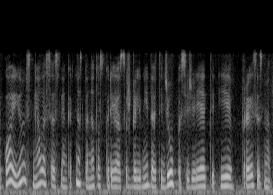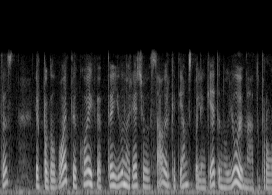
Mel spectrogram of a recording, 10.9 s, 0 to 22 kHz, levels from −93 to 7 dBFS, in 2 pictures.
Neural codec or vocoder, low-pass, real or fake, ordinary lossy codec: none; 7.2 kHz; real; Opus, 32 kbps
